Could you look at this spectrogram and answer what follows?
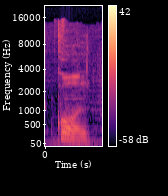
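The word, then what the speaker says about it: кон (कौन): Вот почему слово «кто» вы пишете как «каун», да, а говорите «кон».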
